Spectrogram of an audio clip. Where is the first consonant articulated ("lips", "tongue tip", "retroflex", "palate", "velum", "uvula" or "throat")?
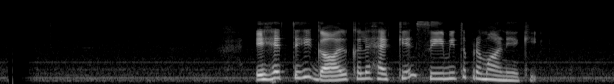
throat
